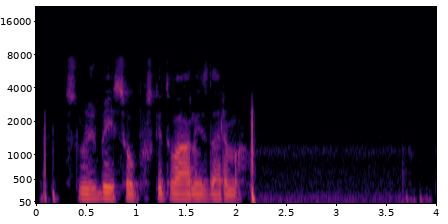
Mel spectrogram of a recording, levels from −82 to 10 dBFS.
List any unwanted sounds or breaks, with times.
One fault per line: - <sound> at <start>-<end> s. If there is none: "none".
none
